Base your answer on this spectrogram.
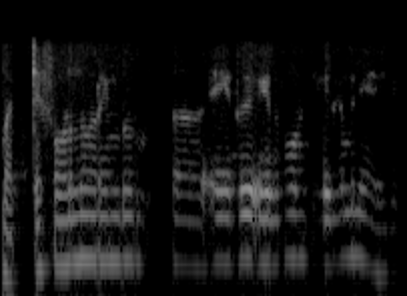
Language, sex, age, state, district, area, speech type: Malayalam, male, 18-30, Kerala, Idukki, rural, conversation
